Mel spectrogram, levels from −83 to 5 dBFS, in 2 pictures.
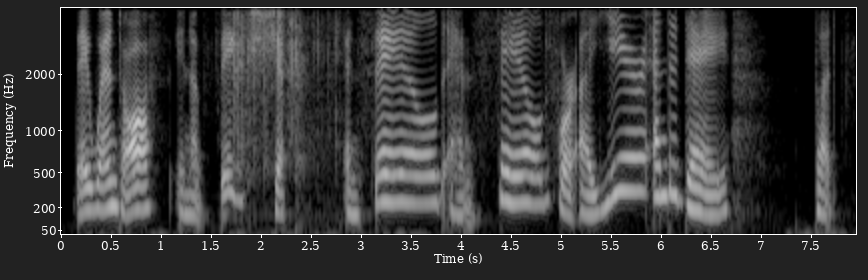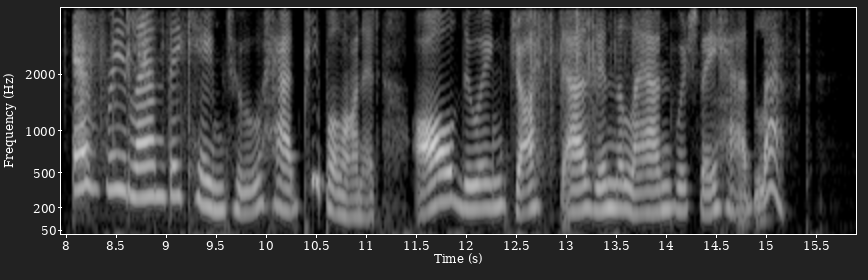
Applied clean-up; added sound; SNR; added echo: none; Tools; 17 dB; none.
